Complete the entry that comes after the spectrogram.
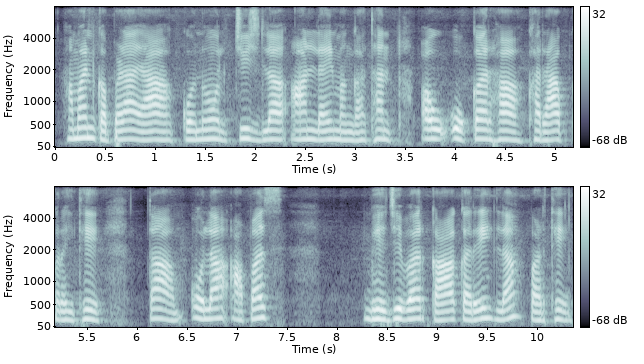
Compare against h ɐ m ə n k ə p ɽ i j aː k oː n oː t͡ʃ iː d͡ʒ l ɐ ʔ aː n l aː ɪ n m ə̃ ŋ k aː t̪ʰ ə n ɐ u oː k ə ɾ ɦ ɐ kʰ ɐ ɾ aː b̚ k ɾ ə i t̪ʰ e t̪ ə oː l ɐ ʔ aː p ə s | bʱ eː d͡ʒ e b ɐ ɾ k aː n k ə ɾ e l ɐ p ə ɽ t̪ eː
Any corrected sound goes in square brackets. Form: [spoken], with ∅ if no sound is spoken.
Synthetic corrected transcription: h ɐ m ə n k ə p ɽ [a] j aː k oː n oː t͡ʃ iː d͡ʒ l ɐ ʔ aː n l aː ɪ n m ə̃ ŋ [ɡ] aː t̪ʰ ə n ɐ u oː k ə ɾ ɦ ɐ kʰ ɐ ɾ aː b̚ k ɾ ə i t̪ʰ e t̪ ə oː l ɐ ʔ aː p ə s | bʱ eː d͡ʒ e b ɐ ɾ k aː [∅] k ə ɾ e l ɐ p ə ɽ [t̪ʰ] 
